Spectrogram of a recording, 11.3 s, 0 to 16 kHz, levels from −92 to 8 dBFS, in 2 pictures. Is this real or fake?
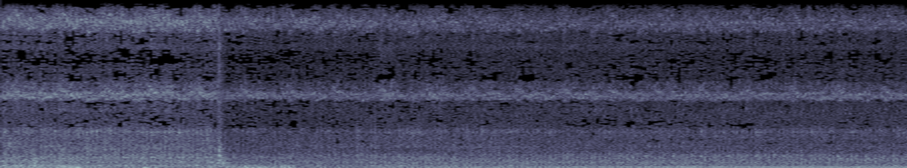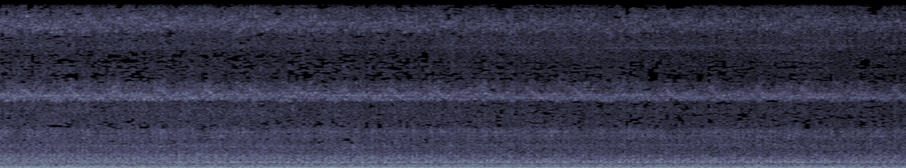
real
